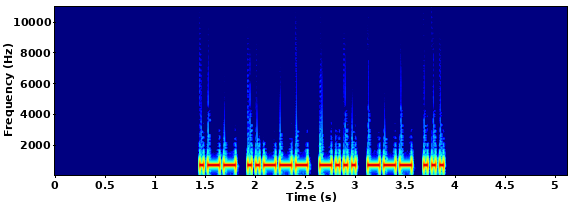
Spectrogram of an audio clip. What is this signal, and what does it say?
Morse code, heard as a keyed tone, about 29 wpm, 700 Hz. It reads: W2BOS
